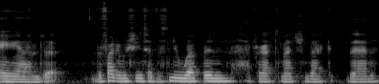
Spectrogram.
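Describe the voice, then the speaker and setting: Somewhat breathy and medium in pitch, a man talks at a fairly quick pace. His intonation is monotone and flat. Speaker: book reviewer. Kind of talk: casual book review to camera. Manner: hesitant, rambling.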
